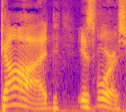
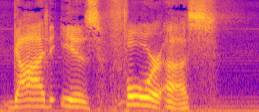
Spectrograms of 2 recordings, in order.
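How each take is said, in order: First: The stress is on the word God. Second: The stress is on the word for. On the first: It is God, and no one else, who is on our side. "we're going to emphasize each word. The first time" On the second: God is on our side, not against us. "The word for"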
